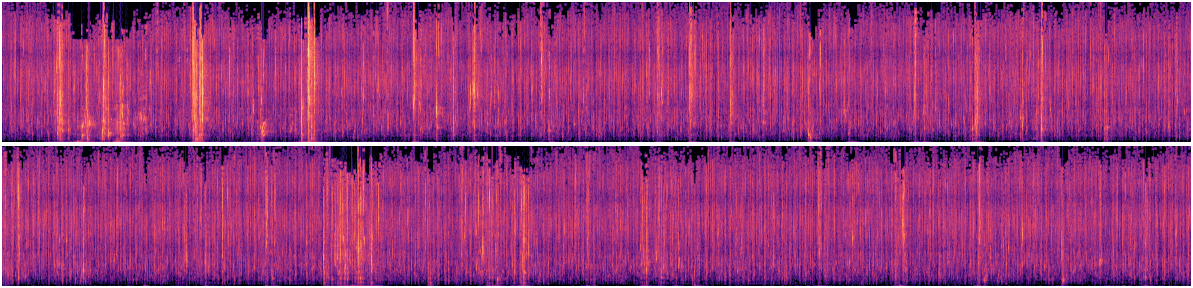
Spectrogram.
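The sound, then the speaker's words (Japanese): Water of a stream running through a room indoors flows and trickles steadily, with a broad hiss and frequent small splashes and bubbling pops scattered irregularly throughout, a few louder gurgles standing out, no voices. “ああ、ここは部屋の中に川が流れているのですよ。”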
